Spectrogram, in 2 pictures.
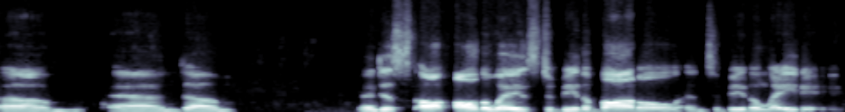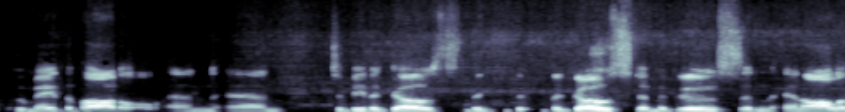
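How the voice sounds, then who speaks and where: Loudness swings widely as a man at a medium pitch speaks at a fairly slow pace with ordinary pitch variation. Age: 60s. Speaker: meditation group participant. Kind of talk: sharing in online group. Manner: halting, many fillers.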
